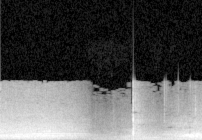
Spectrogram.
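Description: Stadium crowd noise that drops away briefly about two seconds in, then a single sharp crack of a metal baseball bat hitting a pitch, sending up a pop fly.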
